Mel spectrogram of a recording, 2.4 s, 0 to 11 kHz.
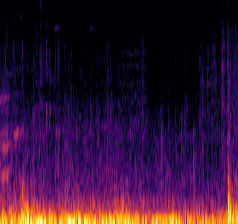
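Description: Cabin sound of a 1990 Lada Samara (VAZ-2108) rolling slowly over a broken, rocky dirt track: a steady low rumble with irregular knocks and clatter from the tyres and suspension on loose rocks.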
